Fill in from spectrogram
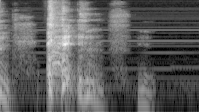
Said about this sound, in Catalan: El desconegut s'escura la gola. Tus dues vegades.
